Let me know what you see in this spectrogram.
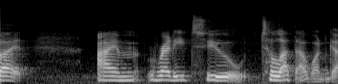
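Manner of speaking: slow, choked-up voice catching with emotion. Speaker decluttering makeup palettes, ready to let one go, choking up. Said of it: "it sounds like I am choking up".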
